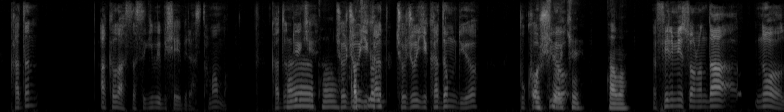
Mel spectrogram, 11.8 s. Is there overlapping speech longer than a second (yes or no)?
yes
